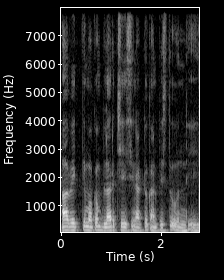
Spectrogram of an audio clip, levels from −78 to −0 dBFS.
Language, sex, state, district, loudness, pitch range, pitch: Telugu, male, Telangana, Mahabubabad, -19 LUFS, 115-125 Hz, 120 Hz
